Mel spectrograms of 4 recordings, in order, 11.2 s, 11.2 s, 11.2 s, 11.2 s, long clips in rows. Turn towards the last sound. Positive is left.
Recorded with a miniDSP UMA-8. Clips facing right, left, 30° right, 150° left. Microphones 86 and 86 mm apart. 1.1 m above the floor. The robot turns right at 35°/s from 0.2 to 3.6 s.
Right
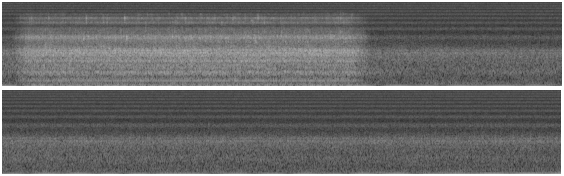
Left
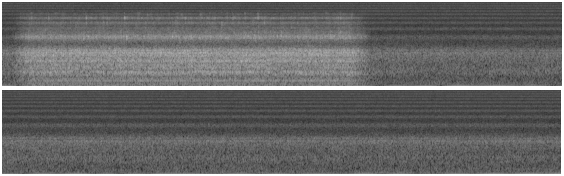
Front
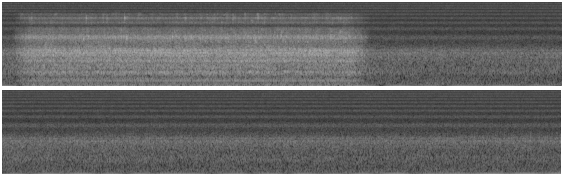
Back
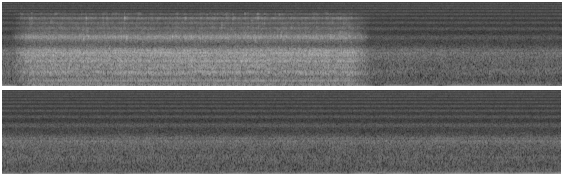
No sound to turn to.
